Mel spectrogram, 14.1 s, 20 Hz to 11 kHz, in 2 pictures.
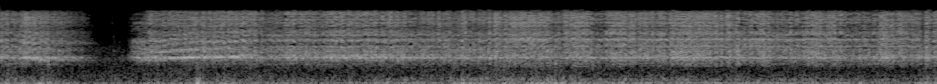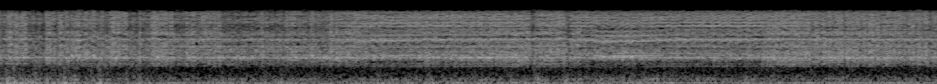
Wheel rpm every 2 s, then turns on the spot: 100, 160, 160, 160, 160, 160, 160.
none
